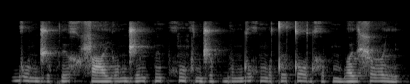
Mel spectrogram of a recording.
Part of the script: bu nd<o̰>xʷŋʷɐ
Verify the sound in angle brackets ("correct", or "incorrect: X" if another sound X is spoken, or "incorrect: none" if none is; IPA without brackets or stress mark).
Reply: incorrect: o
